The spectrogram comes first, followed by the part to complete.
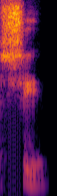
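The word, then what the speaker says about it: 씨: is sh sh two if it is pronounced shi a Korean and and it is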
